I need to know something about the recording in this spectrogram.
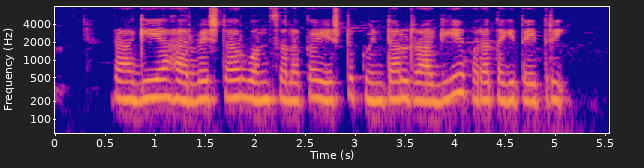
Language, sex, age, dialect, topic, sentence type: Kannada, female, 41-45, Dharwad Kannada, agriculture, question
